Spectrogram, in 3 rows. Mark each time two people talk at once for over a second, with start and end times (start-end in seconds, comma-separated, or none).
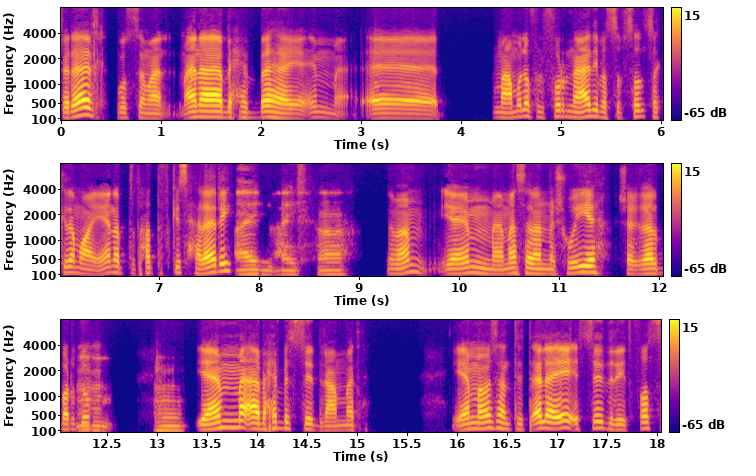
none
